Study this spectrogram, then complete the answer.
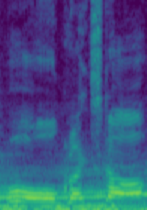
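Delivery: thrilled and drawn out, pitched high; slow, high exclamation of excitement; excited reaction. Real, not acted. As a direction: stretch it out in real delight at the launch. Reacting during the race launch.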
